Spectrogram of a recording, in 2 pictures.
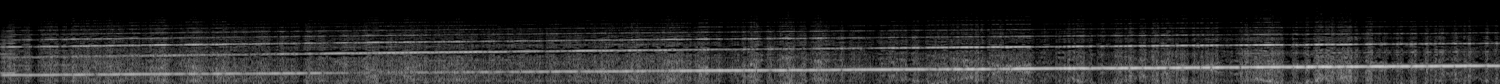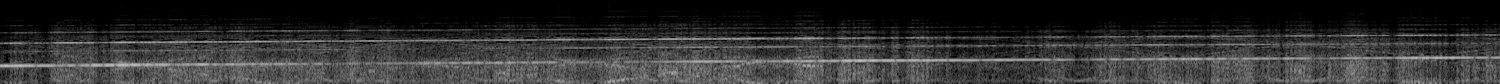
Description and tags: Increasing in pitch and pulsing over a 30-second period. Part of the 'Rise' sample pack.
distortion, rise, electronic, crescendo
